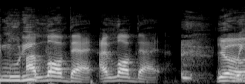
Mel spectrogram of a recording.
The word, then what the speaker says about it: Moody: It's the young shooter is here face-to-face live at the LA Gloom Tomb with me, Moody, last name rhymes with Tootie.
